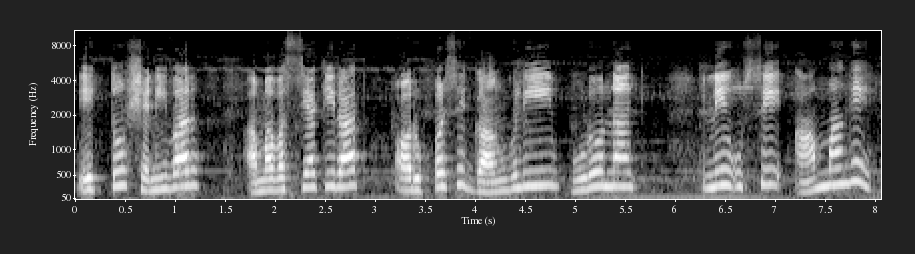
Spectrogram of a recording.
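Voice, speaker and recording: A woman gives voice to an old mother gripped by superstitious dread. The voice rides high and scolds with alarm, drawn out slowly over a faint music bed. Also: animated, fairly bright tone, heavily acted. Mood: frightened. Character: frantic fearful old mother.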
